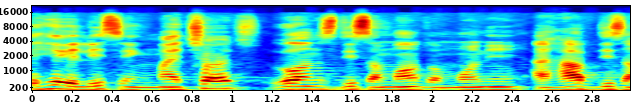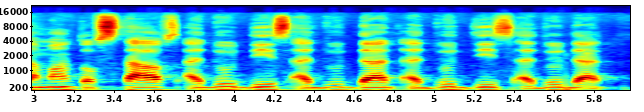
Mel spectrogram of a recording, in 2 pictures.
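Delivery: low, soft, self-assured pitch; quiet, confident big-shot talk. Acted. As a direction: list your assets coolly, voice dropped. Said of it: "I have big talk".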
